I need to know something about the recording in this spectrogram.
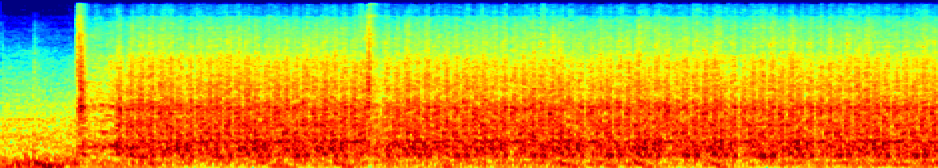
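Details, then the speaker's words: Humvee bought cheaply at government auction, on a long drive home: harsh, uneven starter cranking with rough clattering and grinding heard in the starter; the flex plate has sheared again. "The flex plate is sheared again."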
